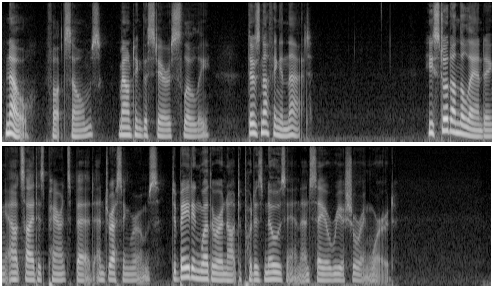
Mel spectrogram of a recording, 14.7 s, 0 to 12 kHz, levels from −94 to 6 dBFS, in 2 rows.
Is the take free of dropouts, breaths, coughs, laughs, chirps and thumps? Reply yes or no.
yes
